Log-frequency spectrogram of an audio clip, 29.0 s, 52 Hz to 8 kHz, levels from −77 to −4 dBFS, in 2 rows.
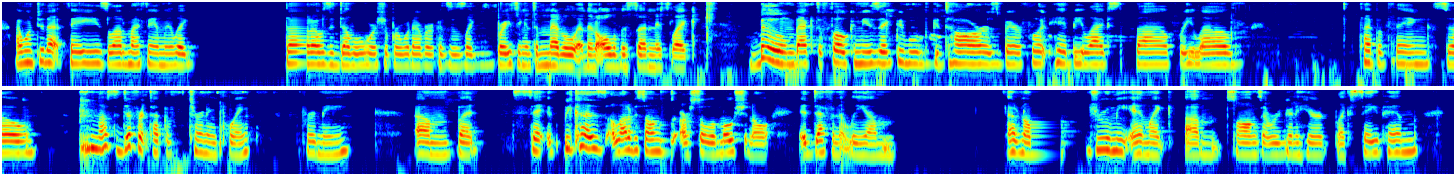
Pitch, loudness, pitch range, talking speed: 190 Hz, -20 LUFS, 170-200 Hz, 190 wpm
